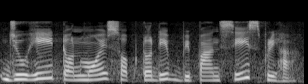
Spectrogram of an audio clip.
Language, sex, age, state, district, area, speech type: Assamese, female, 18-30, Assam, Nagaon, rural, spontaneous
